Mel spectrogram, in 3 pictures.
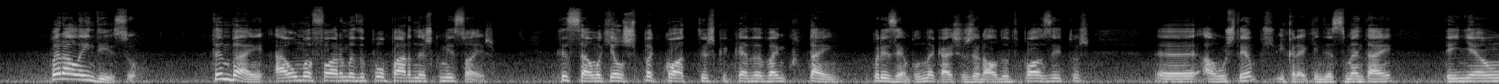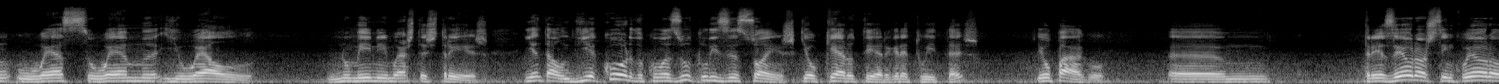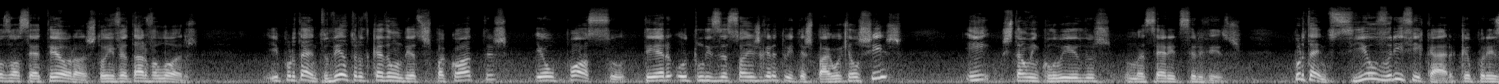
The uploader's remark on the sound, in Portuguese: Não ligue aos barulhos da viagem.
